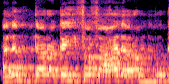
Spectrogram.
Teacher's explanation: اس سورت کے اندر سب سے پہلے ألم تر، تو تا باریک حرف ہے، را پور حرف ہے، تو گویا کہ را جو ہے وہ باریک حرف کو پور کرنے کی کوشش کرتا ہے، تو ہمیں اکثر اس کا خیال رکھنا ہوتا ہے کیونکہ وہ ترا کی جگہ پر تورا ہو جاتا ہے، علم تورا، اس طریقے سے۔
